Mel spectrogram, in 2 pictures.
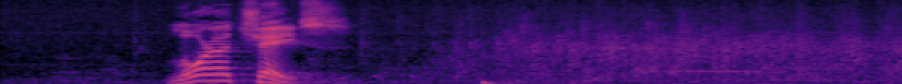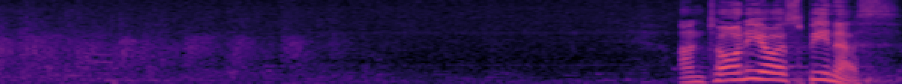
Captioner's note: applause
